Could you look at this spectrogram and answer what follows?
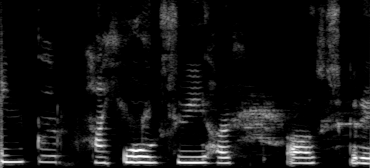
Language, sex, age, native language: Icelandic, male, 9, Icelandic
